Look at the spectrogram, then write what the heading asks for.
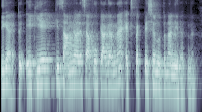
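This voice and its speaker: Speaking fast in a mid-range voice, this teacher runs an exam revision lesson, recounting a chapter's story casually and asking rhetorical questions again and again. There's a roomy echo on the recording.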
